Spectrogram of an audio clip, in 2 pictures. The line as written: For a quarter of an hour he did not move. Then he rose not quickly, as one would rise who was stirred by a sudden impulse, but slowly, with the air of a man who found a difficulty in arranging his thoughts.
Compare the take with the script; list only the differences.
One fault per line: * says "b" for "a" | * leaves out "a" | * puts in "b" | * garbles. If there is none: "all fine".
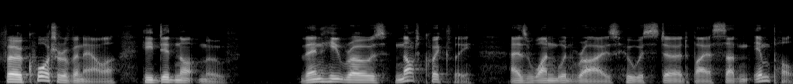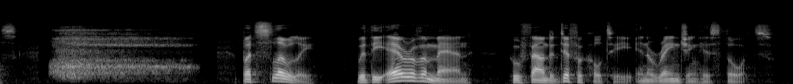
all fine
